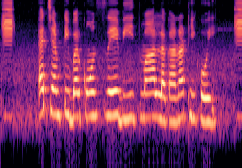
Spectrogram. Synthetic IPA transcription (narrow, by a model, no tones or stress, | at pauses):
eːt͡ɕeːmʈibəɾkoːnsebiːd͡ʑmãlɐɡãːnaʈʰiːkɦoːiː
